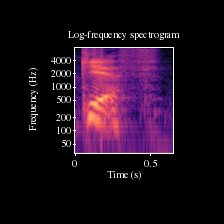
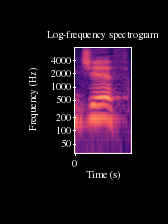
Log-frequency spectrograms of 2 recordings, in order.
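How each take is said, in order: First: The word begins with a hard G sound. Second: The word begins with a J sound. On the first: The speaker calls it right. "one of the hills that I will die on" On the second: The speaker calls it wrong. "are a J pronunciation, but I just can't say GIF"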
